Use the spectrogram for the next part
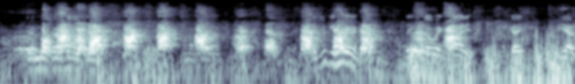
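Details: Adult dogs let outside, excited and eager to play with the puppies, barking in a steady run of sharp barks about twice a second, with a man talking over them.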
